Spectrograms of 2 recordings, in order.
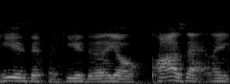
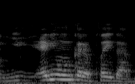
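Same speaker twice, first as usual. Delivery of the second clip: usual speaking voice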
